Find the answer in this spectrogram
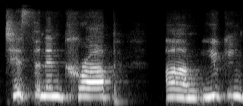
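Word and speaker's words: Thyssen: looking for just call tisson and crop you can call fujitec you can call oh goodness otis elevator and tyson somebody tyson is spelled with a t-h-y-s-s-e-n and krupp is k-r-u-p-p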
